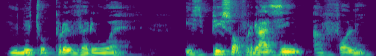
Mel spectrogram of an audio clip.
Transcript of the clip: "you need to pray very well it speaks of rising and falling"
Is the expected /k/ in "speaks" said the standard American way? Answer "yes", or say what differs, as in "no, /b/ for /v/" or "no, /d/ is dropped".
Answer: no, /k/ is dropped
